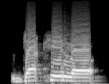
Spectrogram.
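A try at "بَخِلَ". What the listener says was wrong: এটা জিম না, প্রথম হচ্ছে বা, পরে হচ্ছে খ। বাখিলা।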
